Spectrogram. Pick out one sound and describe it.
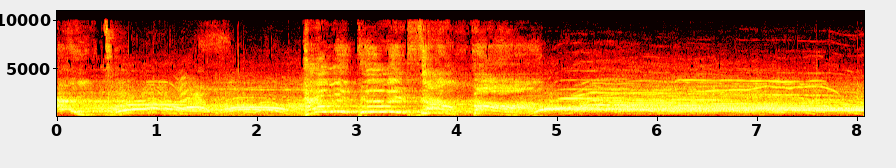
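A crowd cheers and shouts.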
